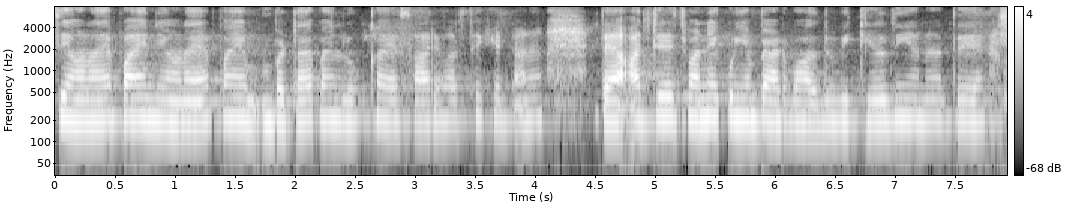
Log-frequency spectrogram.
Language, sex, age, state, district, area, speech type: Dogri, female, 18-30, Jammu and Kashmir, Kathua, rural, spontaneous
